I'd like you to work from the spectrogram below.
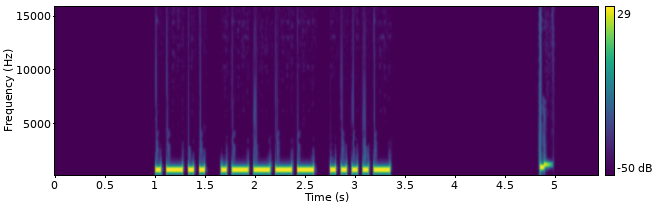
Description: Morse code, heard as a keyed tone, about 22 wpm, 700 Hz. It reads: L14
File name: practice / 22wpm / Three Letter-Number Combinations - 22wpm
